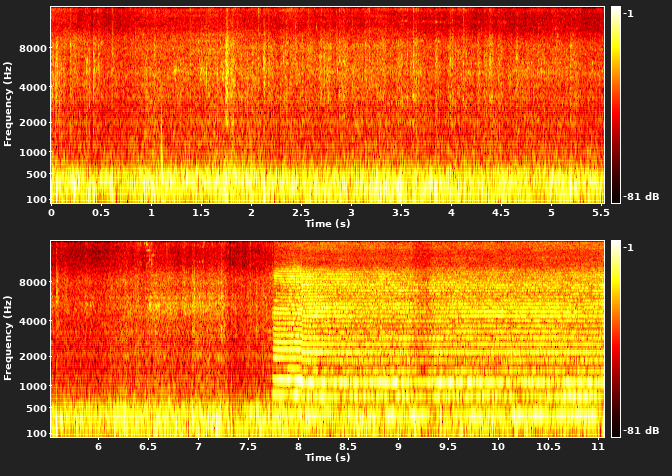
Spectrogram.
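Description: A train rumbles steadily along the tracks with a close clatter of wheels.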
